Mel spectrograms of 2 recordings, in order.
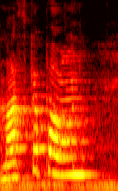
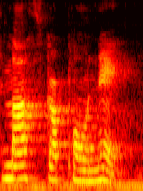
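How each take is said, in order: First: The final E is not pronounced like 'ay'. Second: The final E is pronounced like 'ay'. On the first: The speaker calls it wrong. "It's not mascarpone" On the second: The speaker calls it right. "The E is pronounced A in Italian"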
